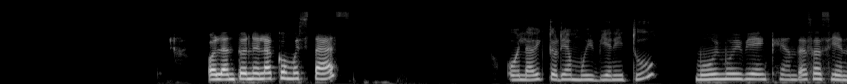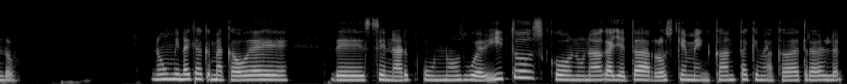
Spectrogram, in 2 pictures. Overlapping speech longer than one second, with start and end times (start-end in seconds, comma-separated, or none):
none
